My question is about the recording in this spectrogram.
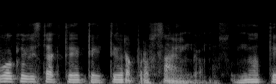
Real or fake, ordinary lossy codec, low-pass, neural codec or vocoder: fake; MP3, 96 kbps; 7.2 kHz; codec, 16 kHz, 4 kbps, FreqCodec, smaller model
